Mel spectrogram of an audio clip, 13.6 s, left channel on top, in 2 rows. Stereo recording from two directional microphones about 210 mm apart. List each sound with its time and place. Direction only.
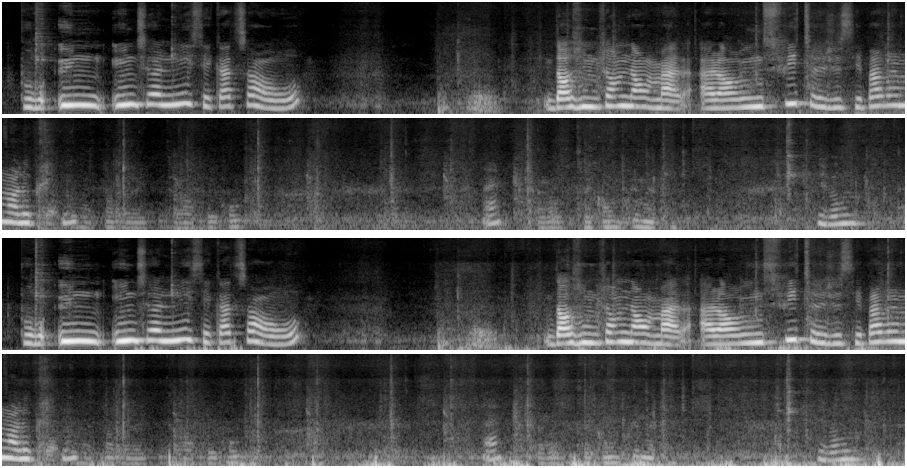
0.1 s a woman's voice: 15° left (ahead or behind)
4.1 s a woman's voice: 20° left (ahead or behind)
10.4 s a woman's voice: 15° left (ahead or behind)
